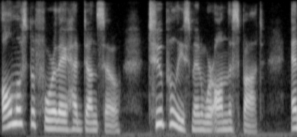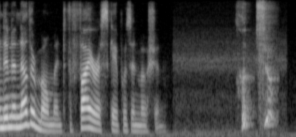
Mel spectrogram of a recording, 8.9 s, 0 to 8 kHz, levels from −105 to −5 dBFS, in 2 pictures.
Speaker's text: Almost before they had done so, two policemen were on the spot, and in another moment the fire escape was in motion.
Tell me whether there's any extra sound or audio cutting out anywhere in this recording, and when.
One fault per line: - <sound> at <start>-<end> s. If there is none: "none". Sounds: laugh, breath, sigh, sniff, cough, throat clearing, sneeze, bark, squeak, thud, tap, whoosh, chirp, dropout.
- sneeze at 8.0-8.7 s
